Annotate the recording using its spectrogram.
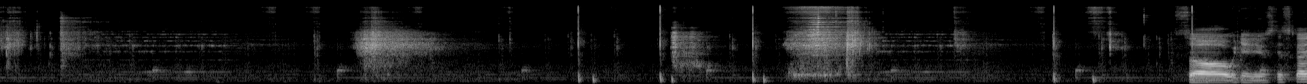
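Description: Electronic whooshes and chimes sound as cards are played.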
